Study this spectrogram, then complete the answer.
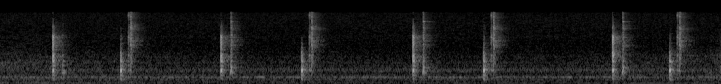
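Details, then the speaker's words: NuTone IMA4406 intercom master station after servicing, on inside patio talk: crisp single relay clicks, one on press and one on release, evenly spaced over a quiet background, so the relays are switching normally. "one click when I push, one click when I release. And same thing on Inside Patio Talk."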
